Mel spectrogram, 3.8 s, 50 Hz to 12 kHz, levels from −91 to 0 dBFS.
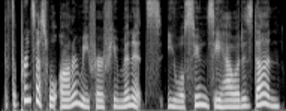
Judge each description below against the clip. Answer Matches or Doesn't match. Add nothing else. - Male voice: Doesn't match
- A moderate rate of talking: Doesn't match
